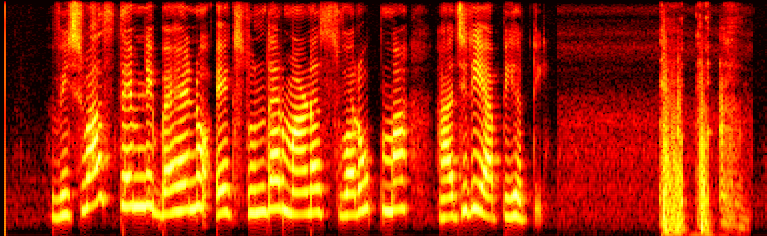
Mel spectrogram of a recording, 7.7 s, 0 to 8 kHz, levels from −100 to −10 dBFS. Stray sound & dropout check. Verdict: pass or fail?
fail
